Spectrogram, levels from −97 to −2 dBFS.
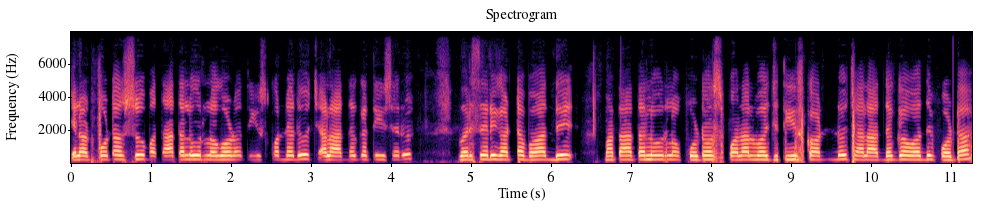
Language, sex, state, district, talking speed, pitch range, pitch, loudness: Telugu, female, Andhra Pradesh, Srikakulam, 130 wpm, 230-245 Hz, 240 Hz, -14 LUFS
